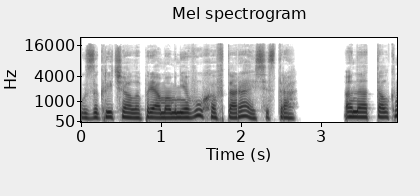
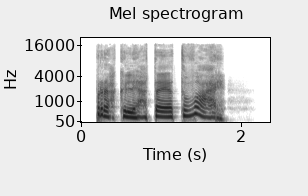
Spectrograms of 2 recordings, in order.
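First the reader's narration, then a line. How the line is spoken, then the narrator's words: Spiteful hiss. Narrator (Russian): злобно прошипела вторая сестра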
